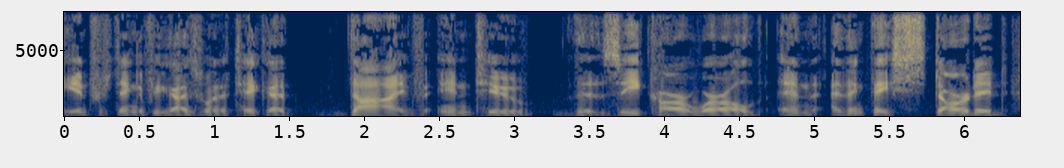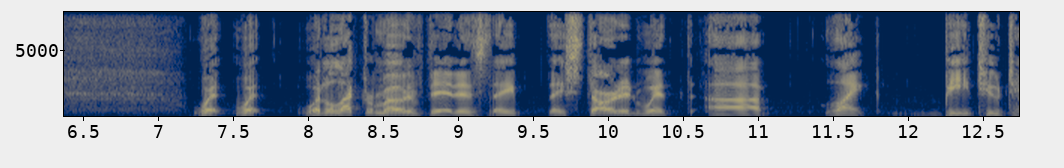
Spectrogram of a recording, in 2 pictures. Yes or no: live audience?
no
